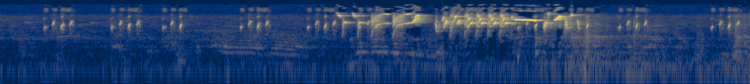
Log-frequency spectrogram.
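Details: Goldfinch mule (goldfinch hybrid) singing, a recording meant to motivate and train songbirds: sharp high chirps in quick groups of two or three, then a dense twittering burst in the middle, and scattered chirp groups again at the end.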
